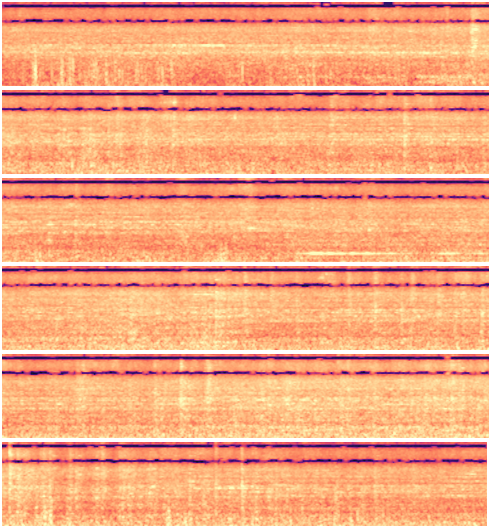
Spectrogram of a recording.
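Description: Freight train of Norfolk Southern open-top hopper cars rolling past, steel wheels clacking over the rail joints with a steady rumble. It grows louder about four seconds in, and a short steady tone sounds about halfway through.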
